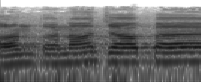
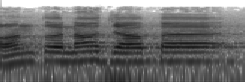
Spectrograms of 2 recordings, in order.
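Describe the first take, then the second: No difference in how they are said.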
